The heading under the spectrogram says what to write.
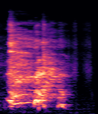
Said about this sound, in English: Excuse me. You've just followed all the things you shouldn't do for coronavirus. Yeah. He's coughed everywhere, folks.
